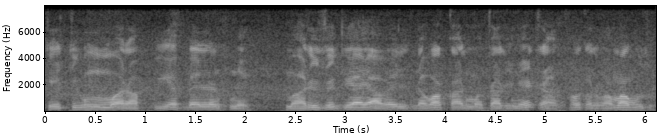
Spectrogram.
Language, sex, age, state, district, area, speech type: Gujarati, male, 60+, Gujarat, Kheda, rural, spontaneous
